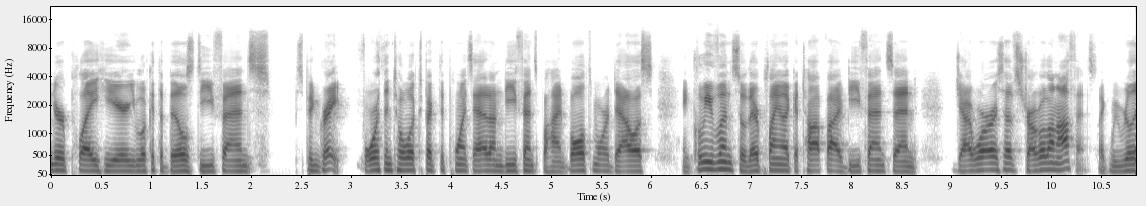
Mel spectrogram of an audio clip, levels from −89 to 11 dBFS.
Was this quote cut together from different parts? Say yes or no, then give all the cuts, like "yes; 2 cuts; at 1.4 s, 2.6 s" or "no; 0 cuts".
no; 0 cuts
